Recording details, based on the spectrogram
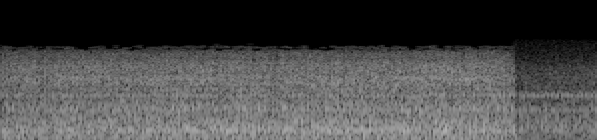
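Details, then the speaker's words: Model propeller at constant rpm as ambient pressure is raised: churning rush with crackle fading and tone settling lower; cavitation on blade faces and tip vortices almost suppressed. "and now it is almost suppressed. Incidentally, this procedure simulates the behavior of a cavitating submarine propeller as the submarine dives from a level near the ocean's surface."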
